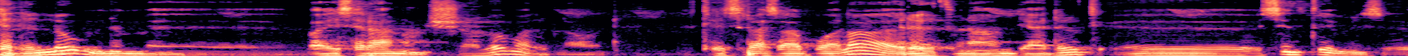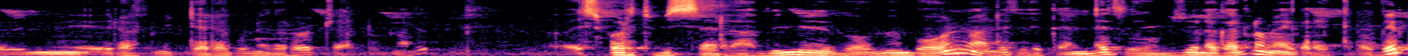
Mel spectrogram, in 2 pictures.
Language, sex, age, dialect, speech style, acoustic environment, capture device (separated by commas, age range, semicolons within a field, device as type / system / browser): Amharic, male, 25-34, Ethiopia - Addis Ababa, excited, nature, mobile / Linux / Chrome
